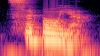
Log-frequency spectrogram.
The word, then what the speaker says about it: cebolla: I pamiętaj, że podwójne L czytamy jak J, czyli cebolla.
